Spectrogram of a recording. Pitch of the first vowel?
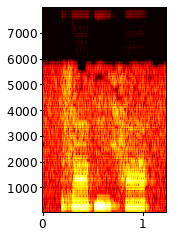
low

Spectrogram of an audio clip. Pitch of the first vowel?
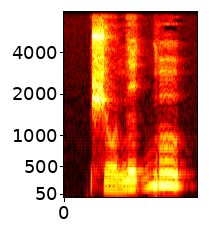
low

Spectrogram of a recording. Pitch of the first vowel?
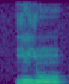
high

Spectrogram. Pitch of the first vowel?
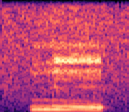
low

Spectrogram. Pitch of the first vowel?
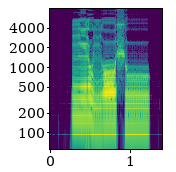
high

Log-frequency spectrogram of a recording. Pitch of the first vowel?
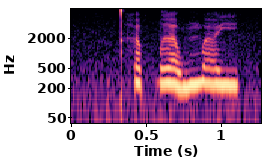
low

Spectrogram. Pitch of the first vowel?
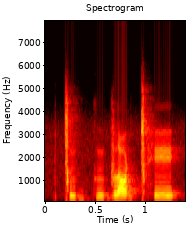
low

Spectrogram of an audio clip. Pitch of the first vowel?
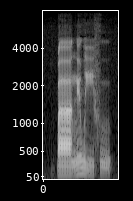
low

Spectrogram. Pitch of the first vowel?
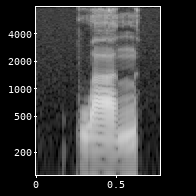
rising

